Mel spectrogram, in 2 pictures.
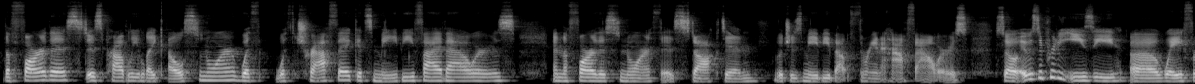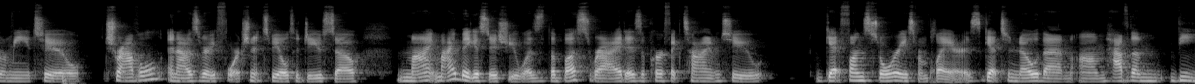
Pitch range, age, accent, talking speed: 145-175 Hz, 20-39, American, 195 wpm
